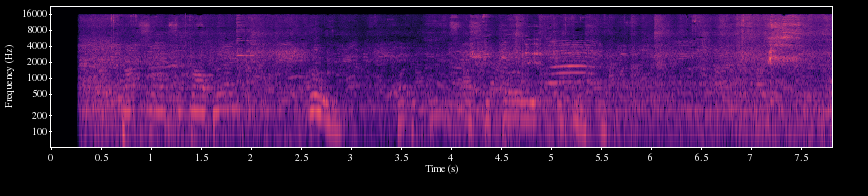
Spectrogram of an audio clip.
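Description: Young people chatter and call out nearby, outdoors.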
